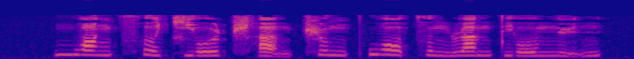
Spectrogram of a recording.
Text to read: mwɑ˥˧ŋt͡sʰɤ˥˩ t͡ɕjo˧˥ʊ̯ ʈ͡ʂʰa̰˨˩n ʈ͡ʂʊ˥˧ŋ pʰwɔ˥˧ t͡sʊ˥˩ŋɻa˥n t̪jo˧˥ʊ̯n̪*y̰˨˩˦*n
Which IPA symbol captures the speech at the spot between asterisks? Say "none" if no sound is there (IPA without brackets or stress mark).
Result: y̰˨˩˦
